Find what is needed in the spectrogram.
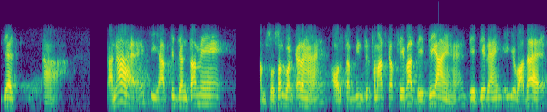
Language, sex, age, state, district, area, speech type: Hindi, male, 60+, Bihar, Vaishali, rural, conversation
